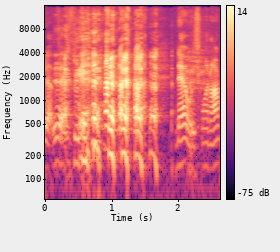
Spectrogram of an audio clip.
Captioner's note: chuckling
